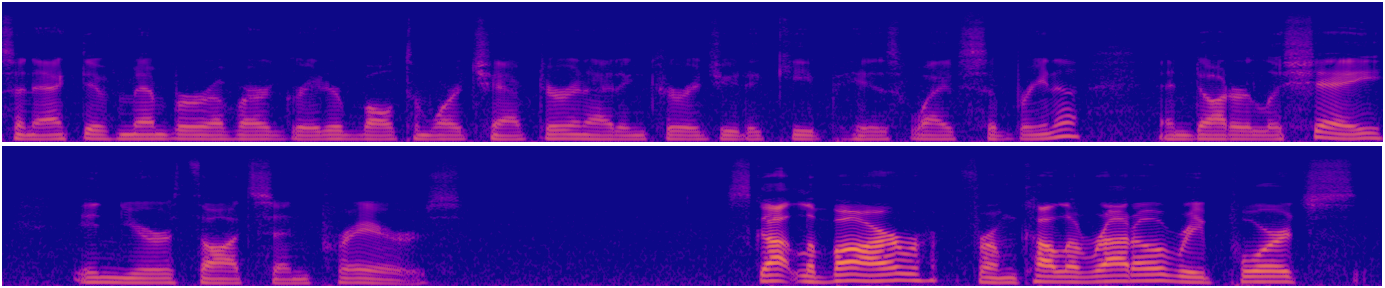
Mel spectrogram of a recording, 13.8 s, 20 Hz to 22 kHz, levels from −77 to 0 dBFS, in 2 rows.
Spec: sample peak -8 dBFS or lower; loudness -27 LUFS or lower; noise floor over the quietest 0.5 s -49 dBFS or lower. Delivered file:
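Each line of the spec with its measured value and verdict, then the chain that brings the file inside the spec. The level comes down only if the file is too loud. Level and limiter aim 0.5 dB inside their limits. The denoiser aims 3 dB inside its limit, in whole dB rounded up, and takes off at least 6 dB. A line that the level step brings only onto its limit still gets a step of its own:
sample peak -11.5 dBFS: pass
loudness -32.0 LUFS: pass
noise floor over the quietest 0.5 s -60 dBFS: pass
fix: none needed

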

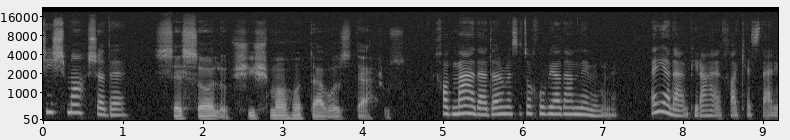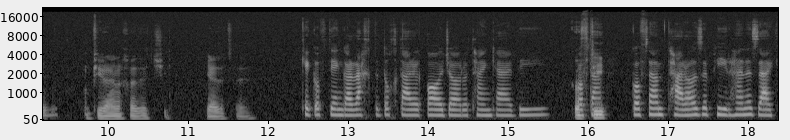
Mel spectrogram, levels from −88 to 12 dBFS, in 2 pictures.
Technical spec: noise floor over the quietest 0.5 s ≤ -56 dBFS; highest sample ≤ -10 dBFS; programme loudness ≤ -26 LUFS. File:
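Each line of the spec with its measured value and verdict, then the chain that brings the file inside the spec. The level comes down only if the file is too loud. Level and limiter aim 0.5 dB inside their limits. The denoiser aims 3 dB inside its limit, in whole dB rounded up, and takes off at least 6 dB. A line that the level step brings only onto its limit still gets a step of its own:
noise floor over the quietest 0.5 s -52 dBFS: fail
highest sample -11.0 dBFS: pass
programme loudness -29.0 LUFS: pass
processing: noise reduction 7 dB, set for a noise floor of -52 dBFS

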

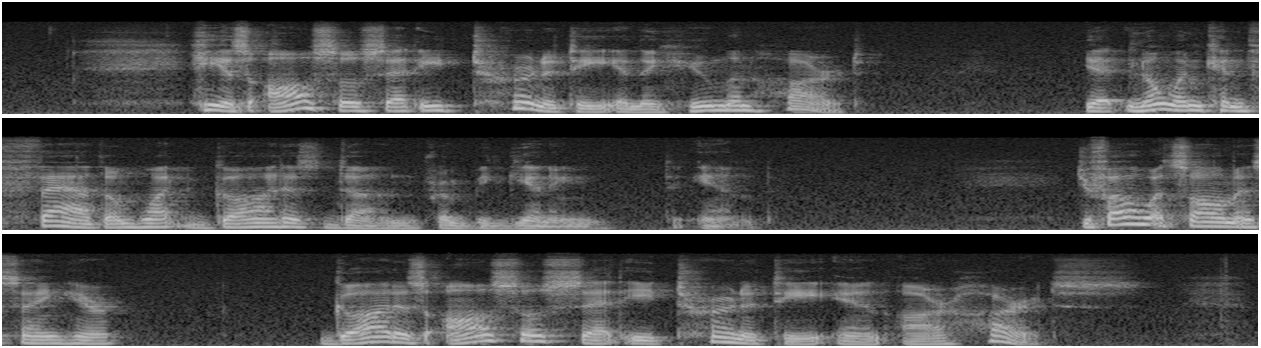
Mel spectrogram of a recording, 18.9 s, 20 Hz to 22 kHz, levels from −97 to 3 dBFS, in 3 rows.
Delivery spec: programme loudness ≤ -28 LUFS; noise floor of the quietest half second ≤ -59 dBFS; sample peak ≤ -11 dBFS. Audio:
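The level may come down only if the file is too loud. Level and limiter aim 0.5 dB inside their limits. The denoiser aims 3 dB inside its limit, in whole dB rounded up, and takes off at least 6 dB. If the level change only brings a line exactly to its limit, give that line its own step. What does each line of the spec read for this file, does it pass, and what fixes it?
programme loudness -26.5 LUFS: fail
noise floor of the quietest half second -57 dBFS: fail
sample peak -12.0 dBFS: pass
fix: noise reduction 6 dB, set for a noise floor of -57 dBFS; trim -2 dB

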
